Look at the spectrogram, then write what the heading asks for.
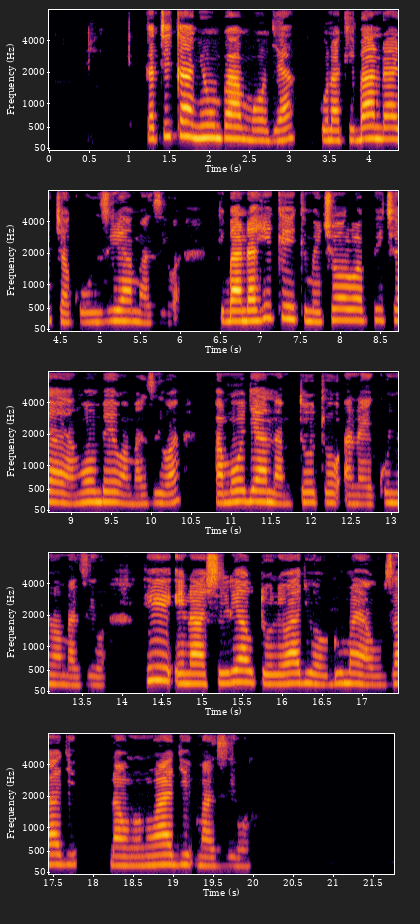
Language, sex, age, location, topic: Swahili, male, 36-49, Dar es Salaam, finance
